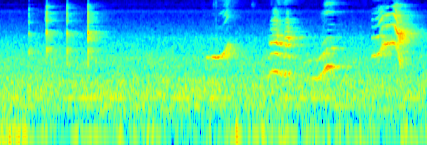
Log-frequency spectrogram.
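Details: Pet parrot talking: four sharp clicks in the first second, a pause, then several short harmonic, voice-like phrases that slide up and down in pitch, growing louder toward the end, indoors.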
